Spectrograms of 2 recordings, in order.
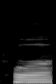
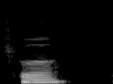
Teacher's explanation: আমরা যখন পির উচ্চারণ ফ এর মতো করবো তখন আমাদের মুখ থেকে কোনো বাতাস বেরোবে না, স্বাভাবিকভাবে হবে আর কি। আর যখন এফ এর উচ্চারণ করবো মুখ থেকে হালকা একটু বাতাস বেরোবে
